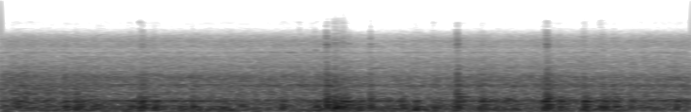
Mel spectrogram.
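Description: Joban Line commuter train running along the track, heard from inside the car: a steady low rumble with a constant hum and a few sharp clunks as the wheels pass over rail joints.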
